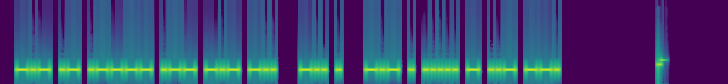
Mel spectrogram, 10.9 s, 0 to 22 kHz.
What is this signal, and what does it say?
Morse code, heard as a keyed tone, about 22 wpm, 700 Hz. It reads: KA1WKD DE KE5TUG
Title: USA Callsign DE Callsign - 6 Characters - 22wpm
